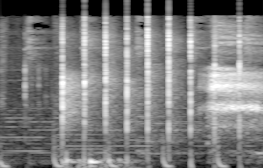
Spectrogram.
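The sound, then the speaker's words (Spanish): Applause: a scattering of sharp, uneven hand claps, roughly ten in under three seconds, swelling into a denser, hissing wash of clapping near the end. No voices. “Wow, yo creo que ese aplauso es bien merecido para Dios y para todas las amadas que han hecho posible este trabajo.”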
